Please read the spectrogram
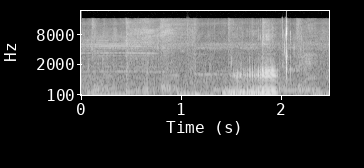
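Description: Background music with a repeating low beat, and a sheep bleating once, loudly, near the end.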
